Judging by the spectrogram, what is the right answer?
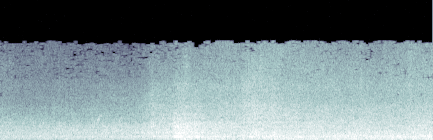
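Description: Surf washing onto a sandy beach, a steady rush of breaking waves that grows louder about a second and a half in.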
